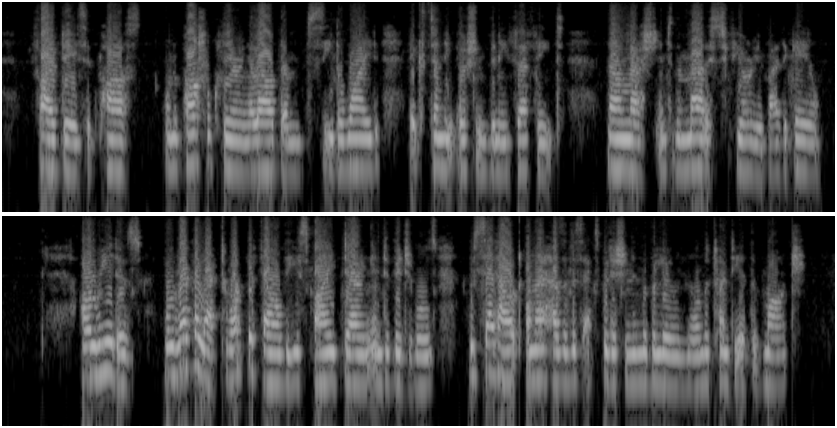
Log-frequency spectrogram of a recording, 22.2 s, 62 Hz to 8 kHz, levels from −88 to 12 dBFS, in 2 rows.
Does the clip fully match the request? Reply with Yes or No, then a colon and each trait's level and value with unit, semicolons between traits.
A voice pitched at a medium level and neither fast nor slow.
Yes: medium, 165 Hz; average, 145 wpm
